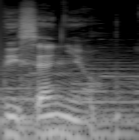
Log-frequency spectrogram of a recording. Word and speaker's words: diseño: Diseño.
